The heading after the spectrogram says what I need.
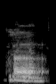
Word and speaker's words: फल: Phala. Right. So please remember that in Sanskrit, that particular alphabet is not Fa. Fa is the Hindi pronunciation. The correct pronunciation is Pa.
